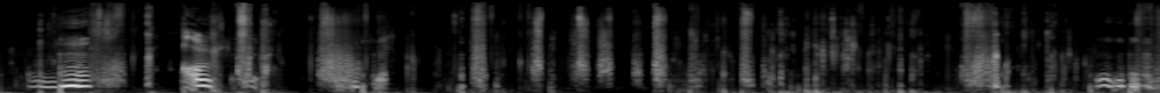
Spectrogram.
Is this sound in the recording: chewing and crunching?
yes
